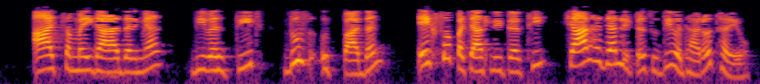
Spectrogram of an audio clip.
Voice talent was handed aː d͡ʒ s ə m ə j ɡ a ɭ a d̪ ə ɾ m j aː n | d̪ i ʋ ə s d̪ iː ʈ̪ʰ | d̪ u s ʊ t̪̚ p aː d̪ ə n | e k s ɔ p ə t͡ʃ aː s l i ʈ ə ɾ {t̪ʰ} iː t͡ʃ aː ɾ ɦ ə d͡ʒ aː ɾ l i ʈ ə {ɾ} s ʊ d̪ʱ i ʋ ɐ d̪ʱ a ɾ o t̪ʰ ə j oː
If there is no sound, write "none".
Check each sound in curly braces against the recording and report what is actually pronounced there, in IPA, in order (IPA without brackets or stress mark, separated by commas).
t̪ʰ, ɾ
